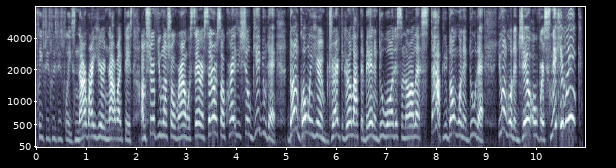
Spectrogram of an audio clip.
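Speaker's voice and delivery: usual speaking voice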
